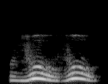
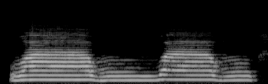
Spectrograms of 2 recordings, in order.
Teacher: দাঁত কখনোই কি হবে না? এই ওয়াও এর মাখরাজের সময় নিচের ঠোঁটে টাচ করবে না।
